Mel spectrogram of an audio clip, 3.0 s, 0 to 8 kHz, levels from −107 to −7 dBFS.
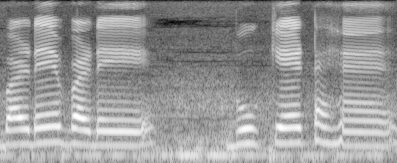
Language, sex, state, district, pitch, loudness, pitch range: Hindi, female, Haryana, Rohtak, 235 Hz, -14 LUFS, 215-255 Hz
